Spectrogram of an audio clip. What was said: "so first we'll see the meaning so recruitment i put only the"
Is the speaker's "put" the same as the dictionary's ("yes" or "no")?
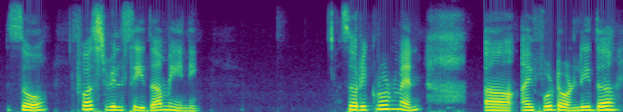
no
